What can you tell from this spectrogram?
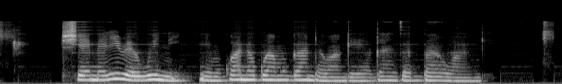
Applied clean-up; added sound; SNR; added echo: neural separator model SepFormer DNS4.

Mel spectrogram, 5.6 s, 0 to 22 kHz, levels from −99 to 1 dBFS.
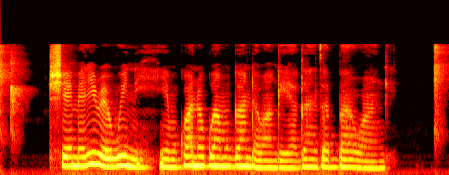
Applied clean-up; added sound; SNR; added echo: none; none; none; none.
